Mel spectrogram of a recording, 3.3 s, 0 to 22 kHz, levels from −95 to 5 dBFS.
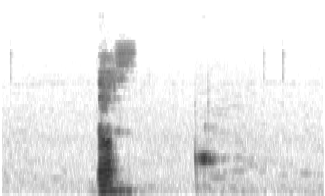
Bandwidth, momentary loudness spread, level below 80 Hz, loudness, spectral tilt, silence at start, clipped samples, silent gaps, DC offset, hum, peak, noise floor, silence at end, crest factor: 9.4 kHz; 25 LU; -68 dBFS; -23 LUFS; -5.5 dB/octave; 1 s; under 0.1%; none; under 0.1%; none; -2 dBFS; -71 dBFS; 1.1 s; 24 dB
